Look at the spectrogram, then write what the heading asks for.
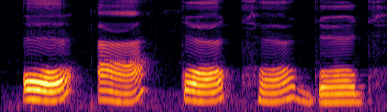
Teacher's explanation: যেসব ধ্বনির উচ্চারণ স্থান কণ্ঠনালীর উপরিভাগ বা জীবামূল তাদের কণ্ঠধ্বনি বলে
